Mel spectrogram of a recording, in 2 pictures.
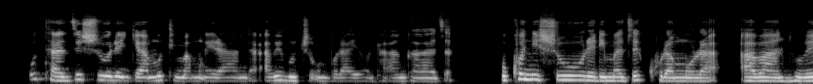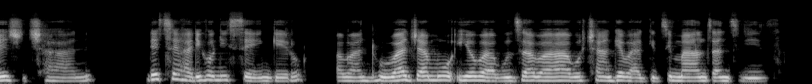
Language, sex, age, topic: Rundi, female, 25-35, education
